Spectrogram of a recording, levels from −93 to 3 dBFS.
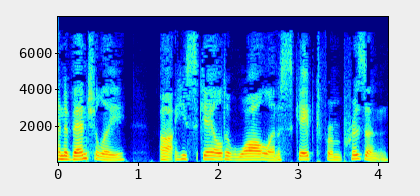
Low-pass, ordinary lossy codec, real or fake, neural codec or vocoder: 7.2 kHz; MP3, 32 kbps; fake; codec, 16 kHz, 0.8 kbps, ZipCodec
